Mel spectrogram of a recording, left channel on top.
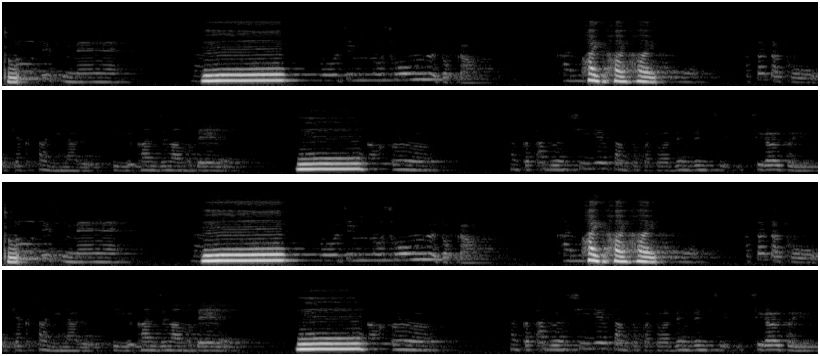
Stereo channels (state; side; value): quieter; left; 3.4 dB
